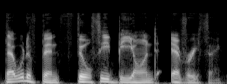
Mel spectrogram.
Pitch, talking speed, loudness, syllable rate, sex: 100 Hz, 185 wpm, -19 LUFS, 5.5 syllables/s, male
